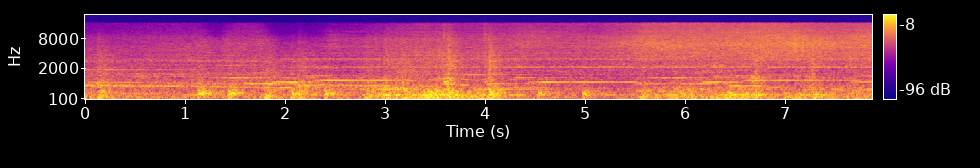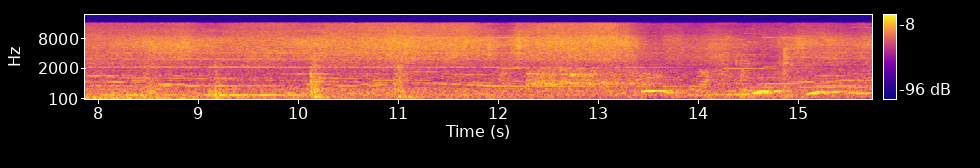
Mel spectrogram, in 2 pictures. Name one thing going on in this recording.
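Train brakes squeal with high, wavering tones.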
